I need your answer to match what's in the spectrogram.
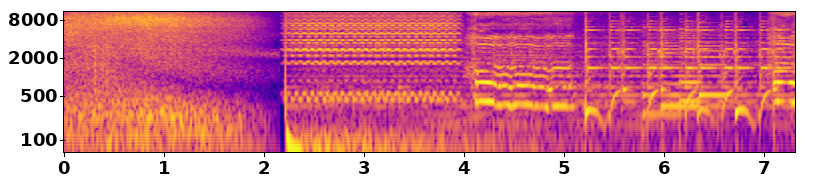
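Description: A low rumbling hiss gives way to a loud electronic mobile ringtone: first a steady buzzing tone, then a bright warbling melody of repeated bending notes, close and clear with no voices.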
